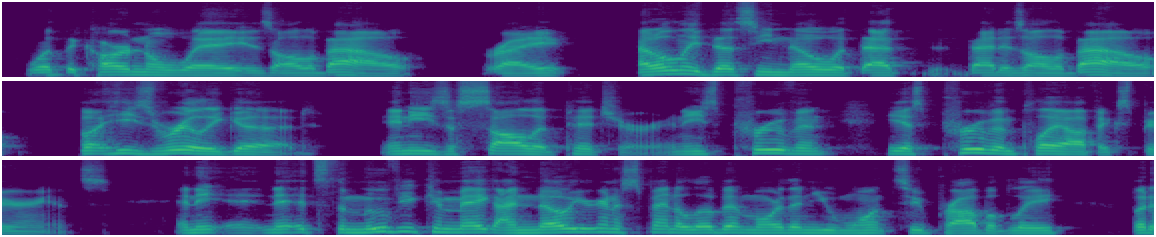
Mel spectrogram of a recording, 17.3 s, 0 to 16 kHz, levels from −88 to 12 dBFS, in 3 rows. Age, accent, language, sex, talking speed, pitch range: 20-39, American, English, male, 210 wpm, 115-140 Hz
